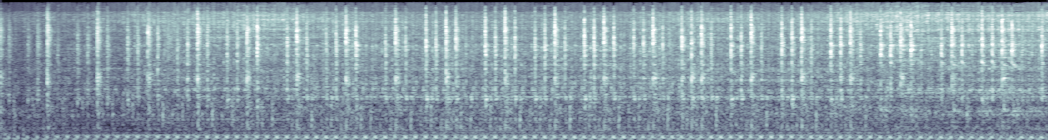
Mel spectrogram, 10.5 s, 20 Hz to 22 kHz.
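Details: Kawasaki KVF750 ATV at idle: a loud, very even knocking, roughly 200 a minute, over the idle throughout. It seems to come from the rear cylinder; tappets were checked and are OK. Cause unknown.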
